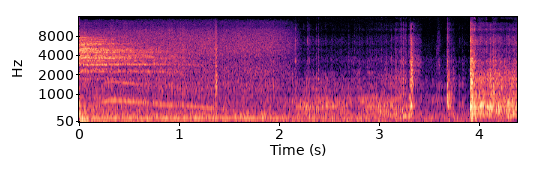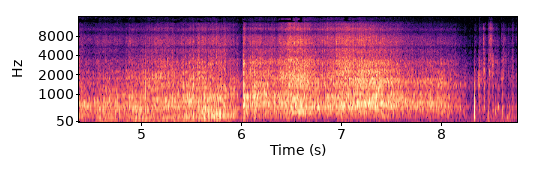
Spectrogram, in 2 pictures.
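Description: Skateboard wheels rolling on concrete and asphalt, a steady rolling noise from about four seconds in, with several sharp clacks of the board scattered through. The last notes of music ring out and fade over the first second or so.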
